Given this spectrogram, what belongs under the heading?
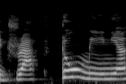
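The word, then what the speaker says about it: drapetomania: इसे ड्रैप्टोमेनिया की तरह प्रोनाउंस किया जाता है।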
